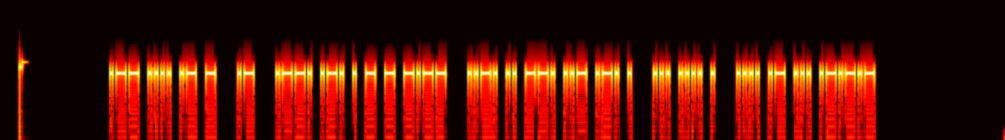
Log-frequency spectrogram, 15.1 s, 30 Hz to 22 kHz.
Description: Morse code, heard as a keyed tone, about 25 wpm, 700 Hz. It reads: WHAT A PRETTY FIGURE SHE HAS.
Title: Sentences from Top 1000 Words - Review Part 2 - 25wpm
